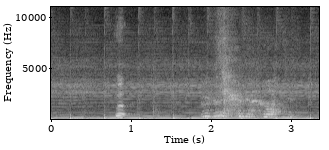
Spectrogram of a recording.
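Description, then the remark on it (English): A single loud, forceful human sneeze bursts out, with a brief voiced trail after it, over a steady low hum. “That was a rather dramatic sneeze.”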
